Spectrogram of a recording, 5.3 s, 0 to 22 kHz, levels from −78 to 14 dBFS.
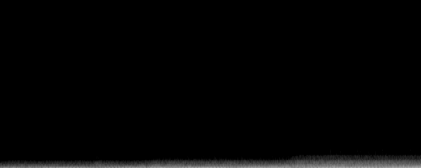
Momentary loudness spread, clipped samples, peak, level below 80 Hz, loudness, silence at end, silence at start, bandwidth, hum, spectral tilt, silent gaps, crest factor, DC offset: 11 LU; under 0.1%; -10 dBFS; -22 dBFS; -27 LUFS; 0 s; 0 s; 1.6 kHz; none; -15 dB/octave; none; 12 dB; under 0.1%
